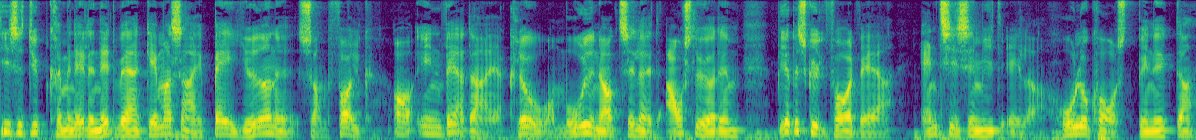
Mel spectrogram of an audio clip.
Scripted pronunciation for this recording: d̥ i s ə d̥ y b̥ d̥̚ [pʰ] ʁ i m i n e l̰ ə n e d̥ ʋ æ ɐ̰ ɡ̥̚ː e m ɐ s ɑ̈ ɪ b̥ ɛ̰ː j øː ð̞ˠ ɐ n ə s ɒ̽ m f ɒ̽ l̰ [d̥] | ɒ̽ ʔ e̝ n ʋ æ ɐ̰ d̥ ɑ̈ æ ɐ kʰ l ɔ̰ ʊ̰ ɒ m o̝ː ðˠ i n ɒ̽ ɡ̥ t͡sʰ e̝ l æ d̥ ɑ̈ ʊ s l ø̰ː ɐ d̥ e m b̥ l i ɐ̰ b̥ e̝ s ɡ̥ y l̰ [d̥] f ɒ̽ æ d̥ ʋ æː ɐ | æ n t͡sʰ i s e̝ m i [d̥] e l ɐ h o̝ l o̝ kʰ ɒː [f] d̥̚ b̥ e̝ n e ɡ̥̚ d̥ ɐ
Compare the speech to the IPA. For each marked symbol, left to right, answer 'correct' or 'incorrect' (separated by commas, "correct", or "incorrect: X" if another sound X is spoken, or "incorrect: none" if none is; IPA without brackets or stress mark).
incorrect: kʰ, incorrect: ɡ̥, correct, correct, incorrect: s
